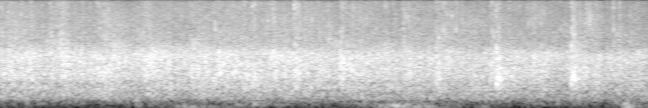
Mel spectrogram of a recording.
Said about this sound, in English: And I'll introduce them just from nearest to me and along, Shane Maloney, Kate Grenville, Steve Carroll and Sonia Hartnett. Please give them a big, warm round of applause.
